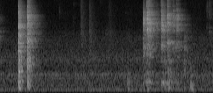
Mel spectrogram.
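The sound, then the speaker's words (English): A metal utensil clanks against a pot as butter is stirred through boiled potatoes before mashing. Two quick knocks come first, then a denser run of several scraping clatters, fairly faint and with no talk. “I'm just going to get this butter circulated throughout the potato before I start mashing it.”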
